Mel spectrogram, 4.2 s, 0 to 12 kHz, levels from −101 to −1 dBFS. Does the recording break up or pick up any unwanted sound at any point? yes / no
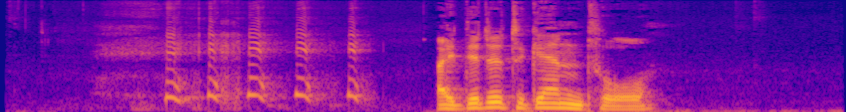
yes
